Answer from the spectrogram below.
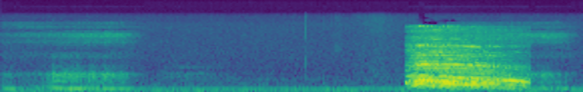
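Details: Adult man's habitual loud snoring during sleep, for which he tapes his mouth shut with masking tape at night: a soft inward breath, then a loud, rattling, buzzy snore on the next breath; snoring.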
